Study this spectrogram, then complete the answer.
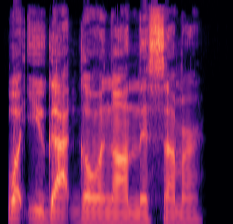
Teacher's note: What cha is what plus you. You becomes cha.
